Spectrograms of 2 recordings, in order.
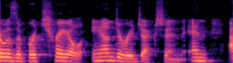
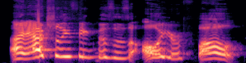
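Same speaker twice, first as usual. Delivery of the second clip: high, loud burst, reliving the moment she blamed her mom; blurted accusation; 12 semitones higher, 11 dB louder than usual. Retold or imitated. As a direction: throw the blame out suddenly, much higher and louder. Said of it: "I literally said that to her".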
